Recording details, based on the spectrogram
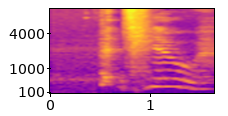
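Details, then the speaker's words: Person with a horrible cold and stuffy nose trying to make themselves sneeze: quick inward catch, then one forceful sneeze trailing into a voiced groan — sneeze with a head cold. "I'm all stuffy. I got a horrible cold. I'm gonna try to make myself sneeze. Maybe it'll help."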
